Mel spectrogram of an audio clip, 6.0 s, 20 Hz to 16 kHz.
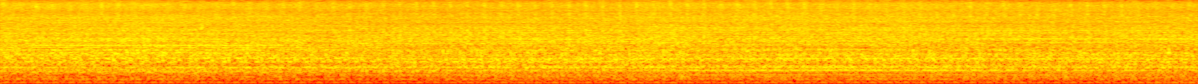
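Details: '03 Subaru Forester, 178k miles, ~150 miles after head repair for a dropped valve guide, cold idle: fast light ticking, about four a second, from driver-side front cylinder exhaust valve, clearance .029 vs about .010; adjustment fixed it.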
